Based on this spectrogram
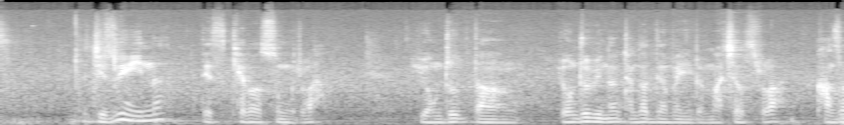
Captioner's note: speaking in foreign language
